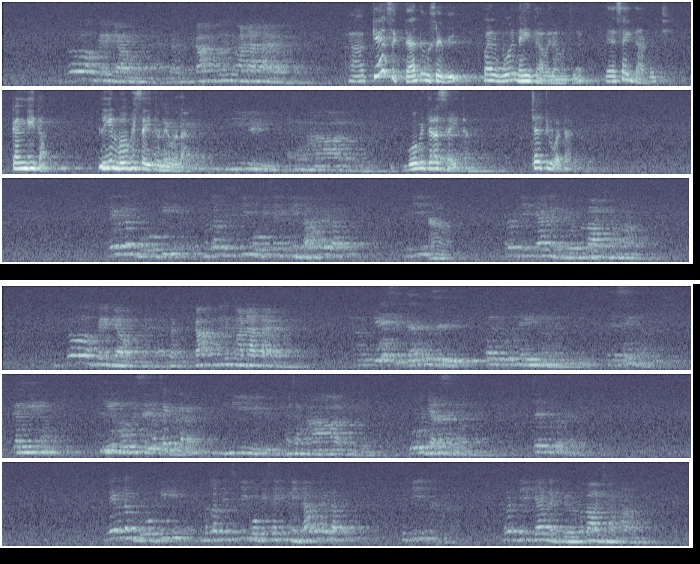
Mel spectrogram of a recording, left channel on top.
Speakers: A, on the right; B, on the left.
A: तो फिर क्या उसमें अच्छा का वो जो कांटा आता है वो
B: आ, कह सकता है तो उसे भी पर वो नहीं था मेरा मतलब ऐसा ही था कुछ कंघी था लेकिन वो भी सही
A: अच्छा
B: तूने बोला
A: कंघी
B: <coughs>
A: अच्छा हाँ वे
B: वो भी
A: ये
B: तेरा
A: अच्छा
B: सही
A: था
B: था
A: मतलब
B: चल तू बता
A: हाँ। नहीं मतलब वो भी मतलब मीन्स की वो भी सही तो नहीं था मतलब मेरे हिसाब से क्योंकि
B: हाँ
A: चलो ठीक कह सकते हो बताओ अच्छा हाँ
